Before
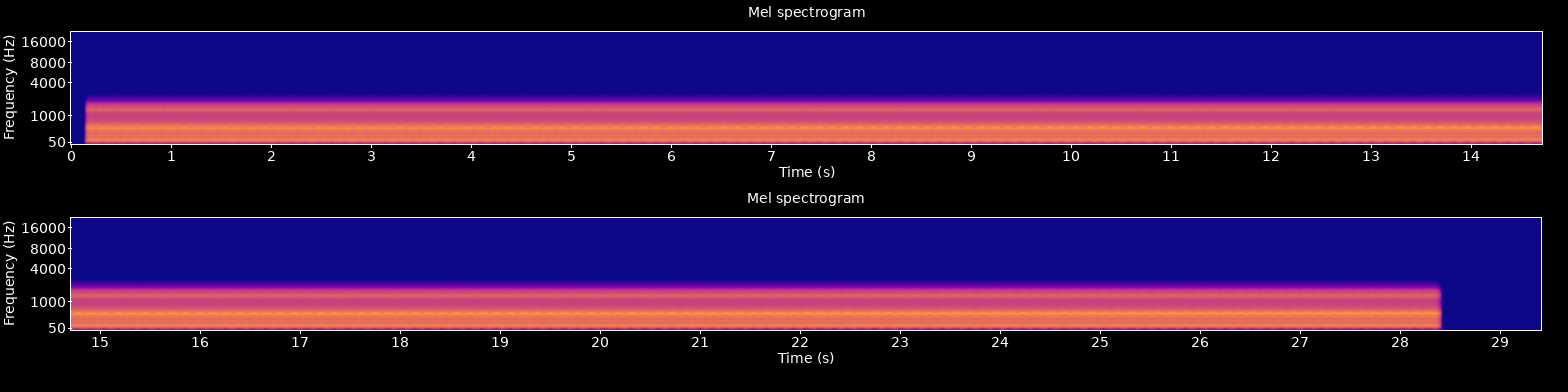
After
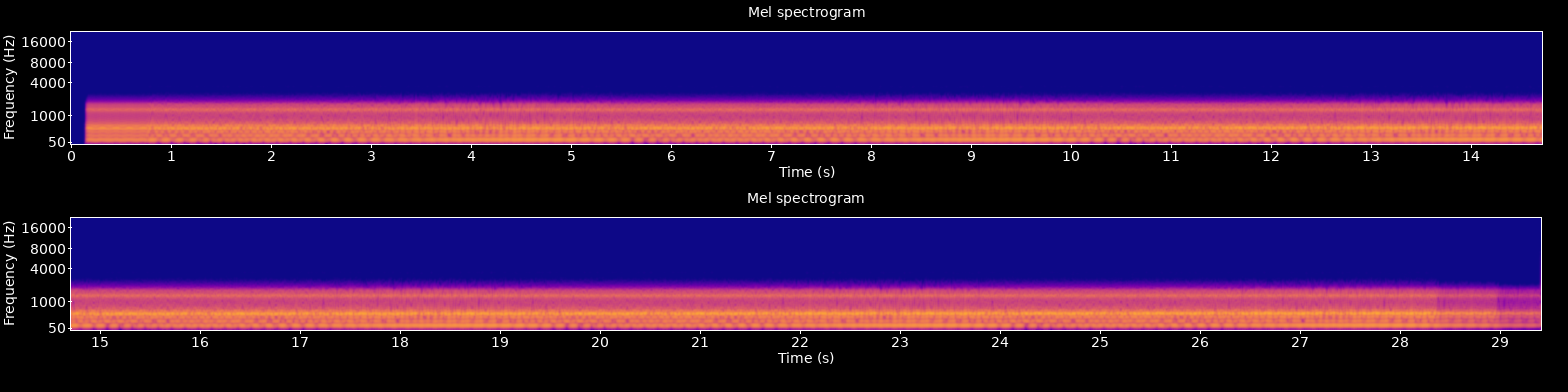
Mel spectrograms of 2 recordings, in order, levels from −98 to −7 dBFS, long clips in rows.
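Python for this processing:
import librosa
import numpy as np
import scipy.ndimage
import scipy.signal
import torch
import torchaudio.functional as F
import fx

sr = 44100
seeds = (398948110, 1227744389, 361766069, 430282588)

y = fx.echo_feedback(x, sr, ms=600, feedback_pct=41, wet_db=-5.0)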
